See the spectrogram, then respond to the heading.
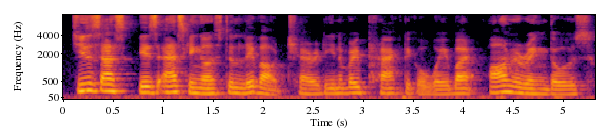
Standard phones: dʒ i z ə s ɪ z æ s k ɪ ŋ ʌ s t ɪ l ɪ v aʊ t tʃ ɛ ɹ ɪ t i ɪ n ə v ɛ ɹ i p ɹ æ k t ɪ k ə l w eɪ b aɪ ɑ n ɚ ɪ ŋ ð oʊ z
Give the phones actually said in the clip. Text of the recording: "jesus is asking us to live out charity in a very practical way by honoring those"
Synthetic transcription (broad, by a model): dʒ i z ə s ɪ z æ s k ɪ ŋ ʌ s t ɪ l ɪ v aʊ t tʃ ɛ ɹ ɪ t i ɪ n ə v ɛ ɹ i p ɹ æ k t ɪ k ə l w eɪ b aɪ ɑ n ɚ ɪ ŋ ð oʊ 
